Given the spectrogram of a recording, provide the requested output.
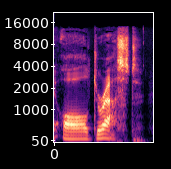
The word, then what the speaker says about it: all dressed: You just have to say all dressed. Although it's basically pronounced as one word without the D at the end, all dress.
